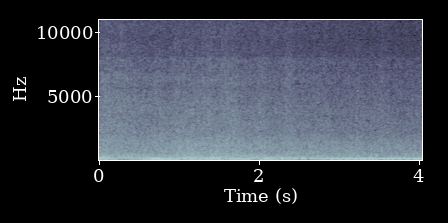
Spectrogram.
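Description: Surf washing against the rocks and wind noise, under a steady low drone of a boat engine out on the water.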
